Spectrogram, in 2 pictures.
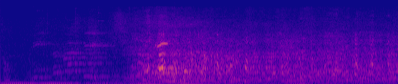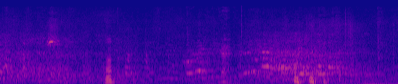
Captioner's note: laughter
